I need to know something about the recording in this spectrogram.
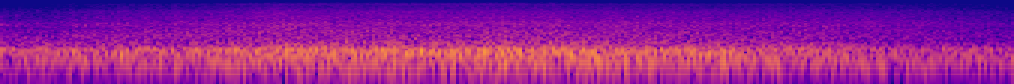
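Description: Atlantic ocean waves break on the shore of the Basque coast at Biarritz, France, in a steady, broad wash of surf that swells slightly and then eases off, with no voices.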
